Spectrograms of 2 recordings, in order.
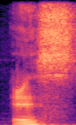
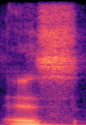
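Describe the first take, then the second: First: The s sound is bright with strong hiss. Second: The s sound is softer with reduced hiss. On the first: "एस का pronunciation कितना high हो चला है" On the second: "अब कम हो गया"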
